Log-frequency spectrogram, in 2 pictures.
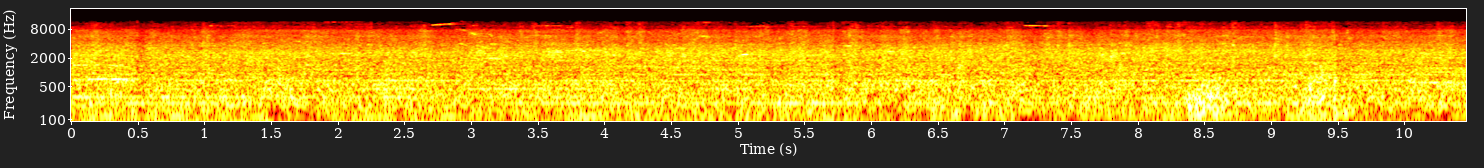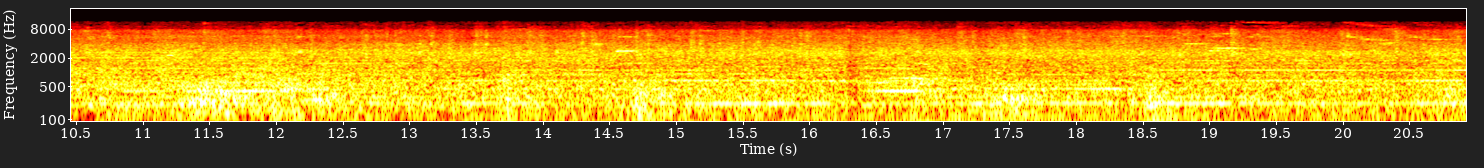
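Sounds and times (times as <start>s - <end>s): baler machinery clatter and rumble: 0.0s - 20.9s.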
